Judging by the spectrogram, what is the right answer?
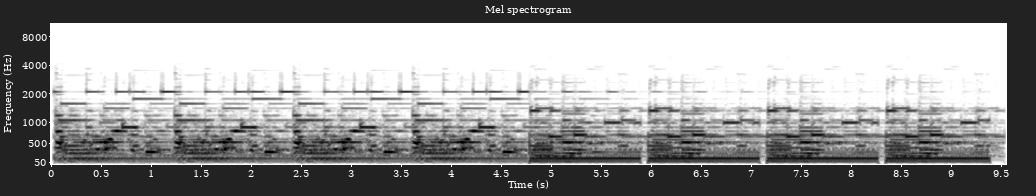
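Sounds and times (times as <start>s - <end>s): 
Rhodes electric piano loop: 0.0s - 9.5s.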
